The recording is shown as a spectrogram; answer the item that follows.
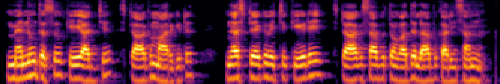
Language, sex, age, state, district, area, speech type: Punjabi, male, 45-60, Punjab, Tarn Taran, rural, read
